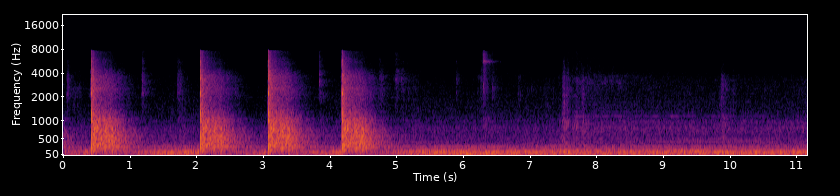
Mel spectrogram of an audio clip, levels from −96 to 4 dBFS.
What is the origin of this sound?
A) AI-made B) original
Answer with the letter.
B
